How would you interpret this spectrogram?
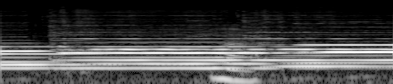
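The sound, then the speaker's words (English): A spinning, water-wetted glass instrument, kept spinning and played at both ends, sings with sustained, pure ringing tones, several steady pitches layered together, swelling gently with a brief lower tone sliding in midway, no voices present. “Isn't that so beautiful? The sound of that instrument.”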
